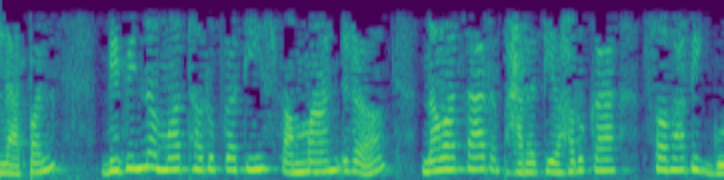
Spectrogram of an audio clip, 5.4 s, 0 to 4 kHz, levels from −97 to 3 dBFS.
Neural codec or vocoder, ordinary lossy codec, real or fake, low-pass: none; none; real; 3.6 kHz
